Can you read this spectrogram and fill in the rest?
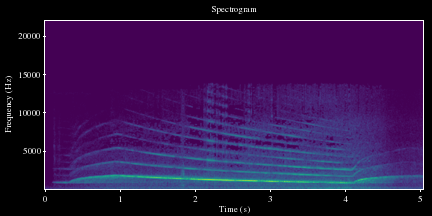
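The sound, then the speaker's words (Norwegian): A loud police siren wails continuously from a police car in Oslo speeding up on an emergency call with its blue lights on, one long tone sliding slowly downward before rising again near the end, with faint traffic rumble beneath and no speech. “Det haster når blålysene skrus på. Politibilen i Oslo setter opp farten.”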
